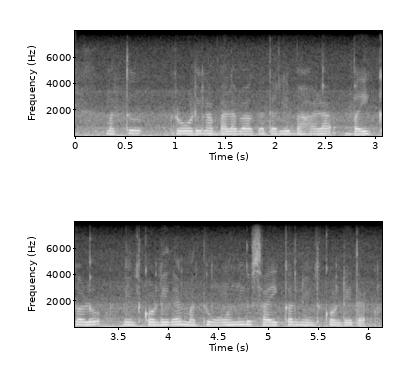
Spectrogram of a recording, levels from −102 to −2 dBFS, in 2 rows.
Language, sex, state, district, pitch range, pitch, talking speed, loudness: Kannada, female, Karnataka, Bangalore, 190-205 Hz, 195 Hz, 115 wpm, -16 LUFS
